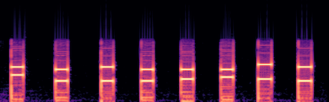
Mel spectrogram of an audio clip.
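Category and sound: signal or alarm, telephone keypad dialing tones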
